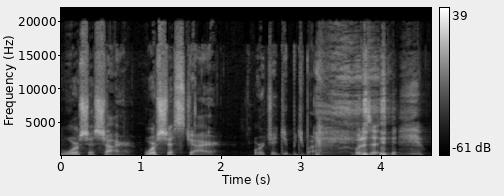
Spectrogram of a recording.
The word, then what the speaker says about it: Worcestershire: really say anything honestly the shire is actually completely dropped it's more of just a it's a common thing it's been simplified i guess was that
